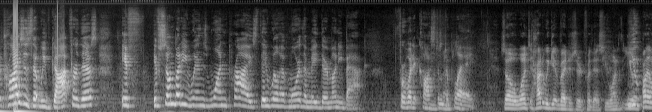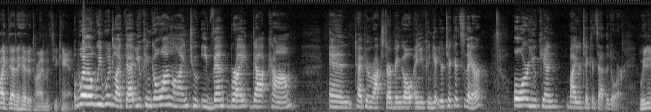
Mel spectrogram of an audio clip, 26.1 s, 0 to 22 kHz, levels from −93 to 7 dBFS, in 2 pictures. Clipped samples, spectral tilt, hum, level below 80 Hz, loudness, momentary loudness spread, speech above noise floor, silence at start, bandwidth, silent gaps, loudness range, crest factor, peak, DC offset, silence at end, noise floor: 0.1%; -4.5 dB/octave; none; -48 dBFS; -18 LUFS; 16 LU; 34 dB; 0 s; over 20 kHz; none; 8 LU; 18 dB; 0 dBFS; under 0.1%; 0 s; -52 dBFS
